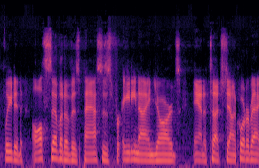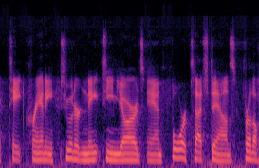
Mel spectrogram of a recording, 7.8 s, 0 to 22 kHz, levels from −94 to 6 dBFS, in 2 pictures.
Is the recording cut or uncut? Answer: cut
